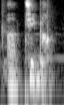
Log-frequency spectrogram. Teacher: Gr, gr, comes from the throat again and again.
